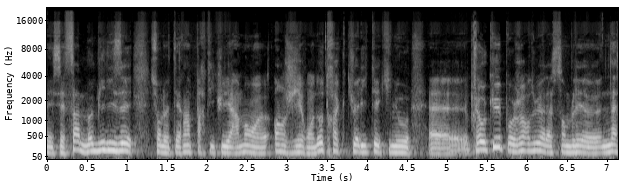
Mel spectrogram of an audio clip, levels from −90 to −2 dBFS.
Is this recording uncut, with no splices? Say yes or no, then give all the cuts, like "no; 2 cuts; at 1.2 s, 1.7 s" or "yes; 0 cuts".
yes; 0 cuts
